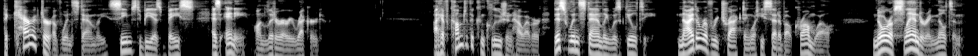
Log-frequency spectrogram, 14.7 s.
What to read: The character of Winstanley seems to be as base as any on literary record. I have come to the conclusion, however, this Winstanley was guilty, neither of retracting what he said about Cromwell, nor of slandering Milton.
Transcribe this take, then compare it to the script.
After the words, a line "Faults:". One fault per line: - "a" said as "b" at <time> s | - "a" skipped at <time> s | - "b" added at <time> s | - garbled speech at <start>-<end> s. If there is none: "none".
The character of Winstanley seems to be as base as any on literary record. I have come to the conclusion, however, this Winstanley was guilty, neither of retracting what he said about Cromwell, nor of slandering Milton.
Faults:
none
